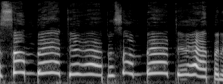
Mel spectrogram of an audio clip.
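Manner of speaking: high, strained and trembling father voice; father on the phone telling his daughter, high and shaken. Retold or imitated. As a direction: sound like a frightened man trying to hold it together. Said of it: "I never hear my father talk like that".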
